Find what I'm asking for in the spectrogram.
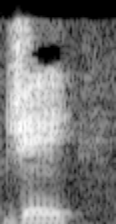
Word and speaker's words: J'accuse: He says, J'accuse, and I'm going to spell that J'ACCUSE, excuse me, I'm going to pronounce that J'accuse.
